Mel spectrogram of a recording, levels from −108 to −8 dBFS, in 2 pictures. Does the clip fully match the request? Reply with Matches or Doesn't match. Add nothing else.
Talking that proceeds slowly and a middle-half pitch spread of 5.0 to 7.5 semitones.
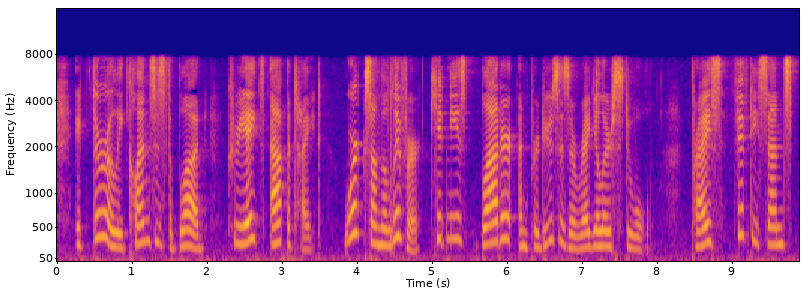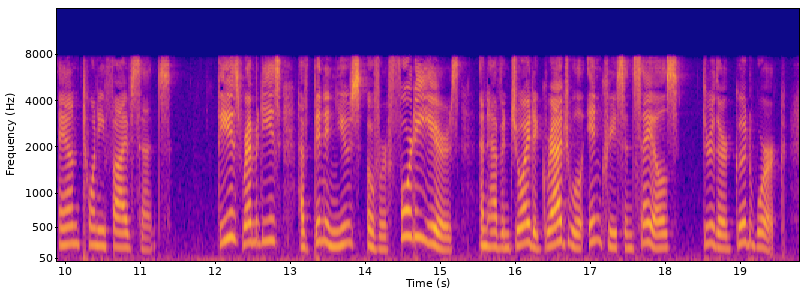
Matches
